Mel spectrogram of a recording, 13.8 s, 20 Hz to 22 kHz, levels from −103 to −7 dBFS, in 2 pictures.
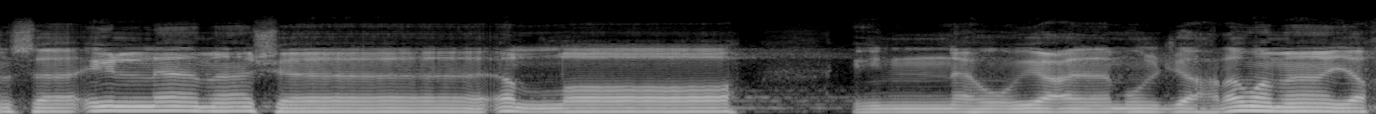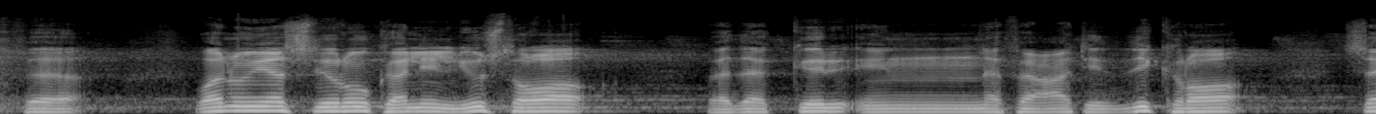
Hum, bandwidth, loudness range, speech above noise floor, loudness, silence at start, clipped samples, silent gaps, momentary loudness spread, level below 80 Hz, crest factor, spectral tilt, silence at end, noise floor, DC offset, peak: none; 10.5 kHz; 3 LU; 24 dB; -37 LUFS; 0 s; under 0.1%; none; 8 LU; -78 dBFS; 18 dB; -6.5 dB/octave; 0 s; -61 dBFS; under 0.1%; -20 dBFS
